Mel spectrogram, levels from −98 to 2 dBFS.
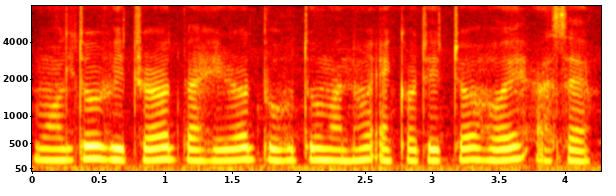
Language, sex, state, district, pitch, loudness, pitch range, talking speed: Assamese, female, Assam, Sonitpur, 205 Hz, -15 LUFS, 200-215 Hz, 125 wpm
